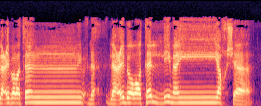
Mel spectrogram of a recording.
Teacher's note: أصير أقول لعبرة لمن يخشى، هكذا إدغام بغير غنة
